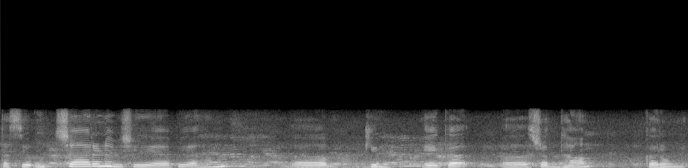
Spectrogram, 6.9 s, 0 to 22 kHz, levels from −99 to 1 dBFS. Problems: none marked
